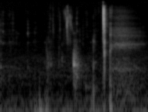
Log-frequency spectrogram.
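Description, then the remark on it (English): Someone takes a quiet sip of wine, with soft wet mouth sounds, a brief swallow and one sharp click near the end, and no talking. “Now, let's take a sip of wine cuz I'm not done yet.”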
